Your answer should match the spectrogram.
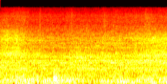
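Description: Steady low background noise with rumble from a handheld phone microphone being carried, and a small knock about two-thirds of a second in.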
